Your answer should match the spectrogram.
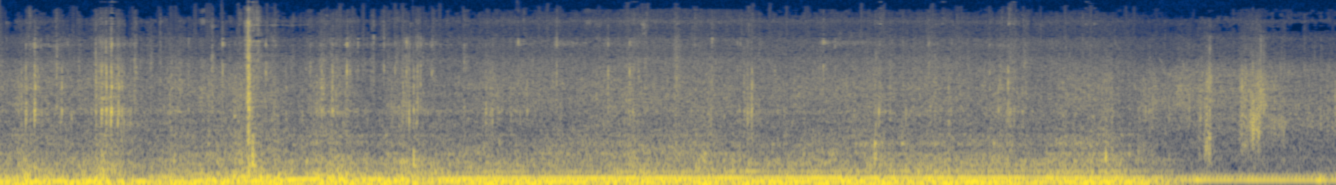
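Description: Jeep Wrangler driving along a dirt track: a steady low engine drone and tyre rumble, with scattered small knocks from the gravel surface, heard from a camera on the hood. The sound drops off quieter near the end.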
